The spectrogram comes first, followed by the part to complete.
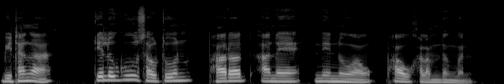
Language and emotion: Bodo, neutral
